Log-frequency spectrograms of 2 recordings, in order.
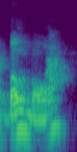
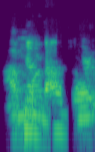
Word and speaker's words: Bowmore: And Greg's been, he said Cole Isla 12, the Bowmore, I think that's how they say it over there, Bowmore. But not Bowmore, like we would say here.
